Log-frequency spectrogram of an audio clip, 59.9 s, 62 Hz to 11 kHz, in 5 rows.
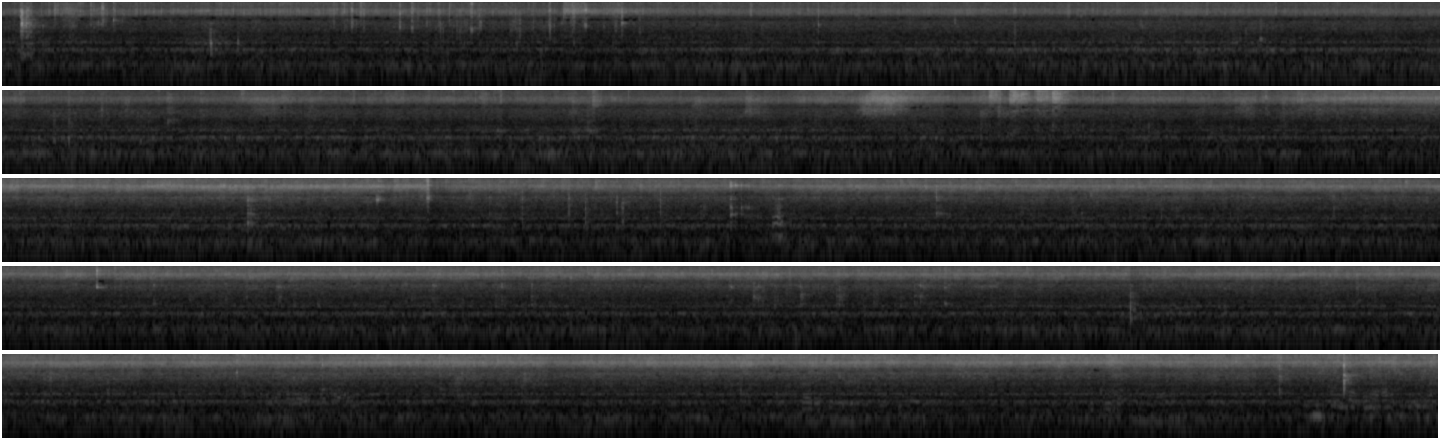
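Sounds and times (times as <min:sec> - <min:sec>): food sizzling in a pan: 0:00.0 - 0:59.9.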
